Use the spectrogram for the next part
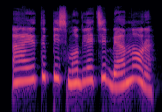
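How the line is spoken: Giggling. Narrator (Russian): хихикнула Эль

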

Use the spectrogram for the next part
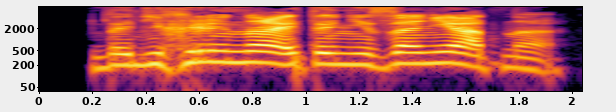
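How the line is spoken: Yell. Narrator (Russian): заорал капитан

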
